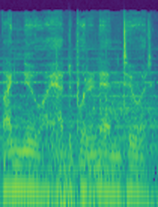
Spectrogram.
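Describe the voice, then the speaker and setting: An actor with an American accent playing a jaded, world-weary antihero, narrating a noir game in a deadpan, brooding way. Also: male voice, a bass voice, a little fast. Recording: loud music under the voice.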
